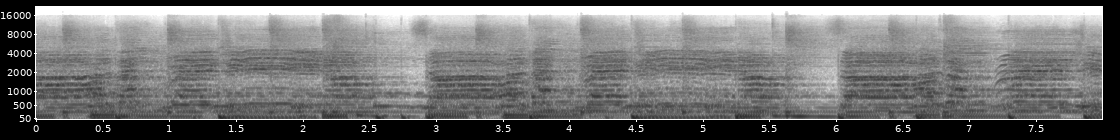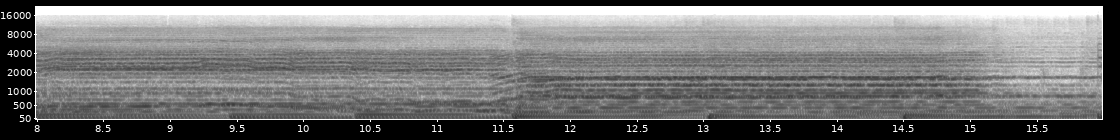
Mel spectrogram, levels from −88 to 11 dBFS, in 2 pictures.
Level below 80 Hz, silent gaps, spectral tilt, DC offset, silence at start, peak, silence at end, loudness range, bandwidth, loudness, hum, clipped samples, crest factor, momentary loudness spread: -24 dBFS; none; -4 dB/octave; 0.9%; 0 s; 0 dBFS; 0 s; 2 LU; 16 kHz; -13 LUFS; none; under 0.1%; 14 dB; 4 LU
